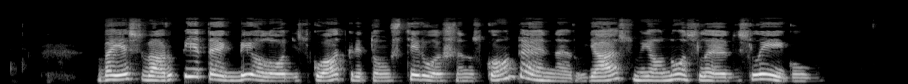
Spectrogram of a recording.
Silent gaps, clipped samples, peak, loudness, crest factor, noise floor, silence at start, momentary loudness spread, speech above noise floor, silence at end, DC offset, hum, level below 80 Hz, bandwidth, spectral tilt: none; under 0.1%; 0 dBFS; -14 LUFS; 14 dB; -74 dBFS; 1 s; 10 LU; 61 dB; 1 s; under 0.1%; none; -64 dBFS; 9.2 kHz; -5 dB/octave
